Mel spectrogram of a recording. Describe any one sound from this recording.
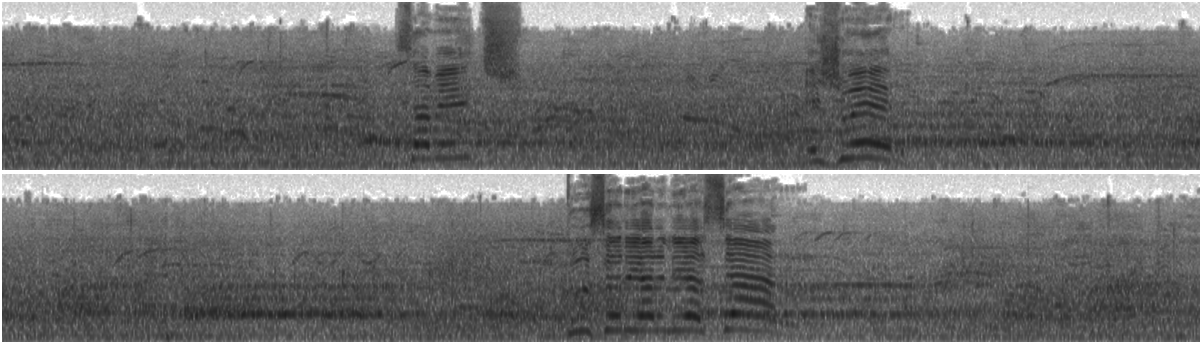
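A large crowd cheers and chants steadily in a big open stadium.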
